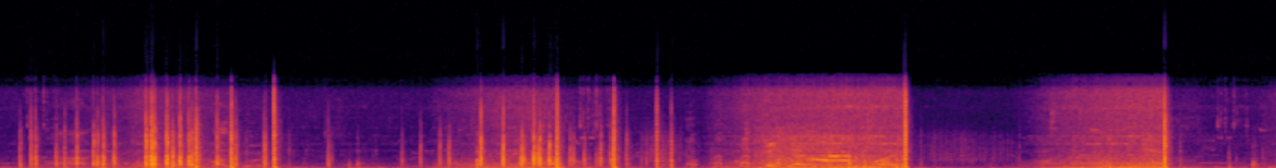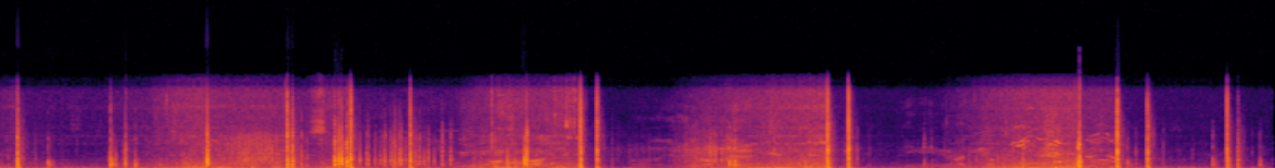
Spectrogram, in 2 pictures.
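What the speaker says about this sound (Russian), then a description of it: "Последний был салют." Fireworks at a Neptune Day celebration burst in a loud, irregular string of booms and crackles, some close together and others spaced by brief pauses, with voices mixed in.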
